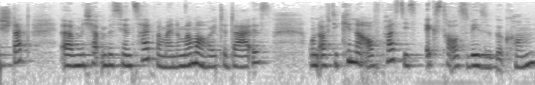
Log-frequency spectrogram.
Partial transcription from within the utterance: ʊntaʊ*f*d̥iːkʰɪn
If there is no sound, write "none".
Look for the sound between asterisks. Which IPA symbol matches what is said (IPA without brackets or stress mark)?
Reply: f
